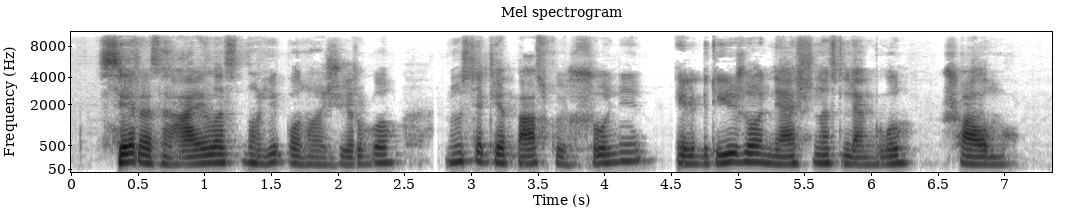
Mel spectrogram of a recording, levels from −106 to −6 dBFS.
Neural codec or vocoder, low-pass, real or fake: codec, 16 kHz in and 24 kHz out, 1.1 kbps, FireRedTTS-2 codec; 9.9 kHz; fake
